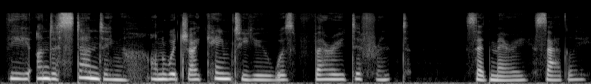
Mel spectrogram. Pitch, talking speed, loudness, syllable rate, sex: 230 Hz, 140 wpm, -18 LUFS, 4.6 syllables/s, female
